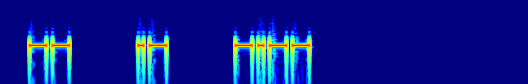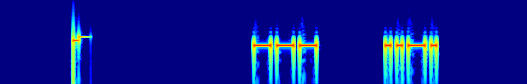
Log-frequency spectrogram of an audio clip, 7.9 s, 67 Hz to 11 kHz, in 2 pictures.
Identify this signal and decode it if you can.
Morse code, heard as a keyed tone, about 28 wpm, spaced as for 13 wpm, 700 Hz. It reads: MAY OF
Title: 4x Character Spacing - Top 100 Words - 28wpm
